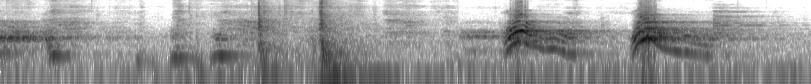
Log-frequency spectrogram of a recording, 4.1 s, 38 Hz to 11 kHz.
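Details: Miniature schnauzer Levi on sentry duty, watching the potato harvest in Aroostook County, Maine, on October 10, 2022: two sharp, loud barks about half a second apart follow soft knocks and low muffled sounds.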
